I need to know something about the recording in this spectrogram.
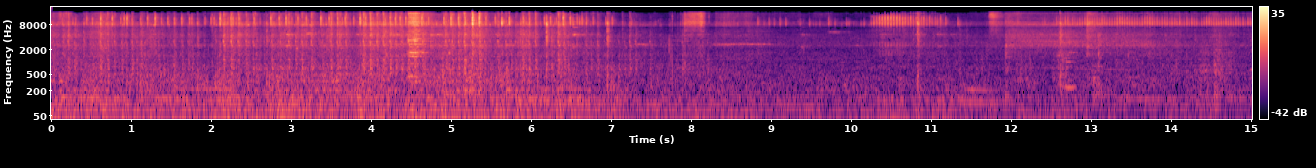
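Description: City traffic hums all around at night.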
